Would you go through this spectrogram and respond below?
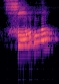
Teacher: sílaba tônica é a antepenúltima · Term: proparoxítonas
